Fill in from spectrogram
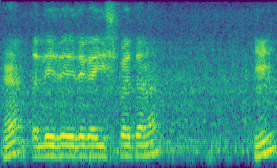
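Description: A man's voice: a little high, steady tone, quick pace, dull audio, background noise. A man, speaking casually to his young child on a live stream and coaxing him over and over. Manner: coaxing and pleading, repeats himself.

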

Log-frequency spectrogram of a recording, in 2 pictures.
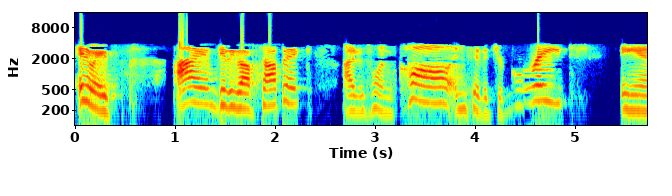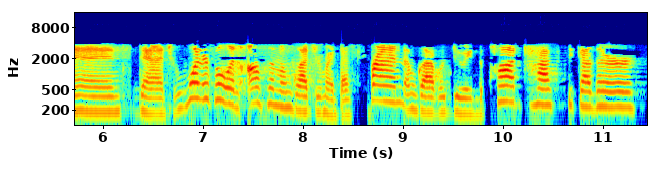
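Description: A woman's voice: a little high, expressive, moderate pace. Woman co-host leaving a teasing, rambling voicemail; thin phone-line sound. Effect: voicemail message over a phone line. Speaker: podcast co-host. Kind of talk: casual voicemail to a friend.

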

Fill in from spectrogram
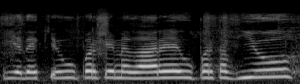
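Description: A woman's voice: high-pitched, flat delivery, takes it slowly, dark tone. A young woman casually touring a village house, pointing things out for the camera. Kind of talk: casual vlog tour. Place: village house and yard outdoors.

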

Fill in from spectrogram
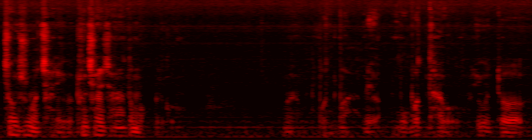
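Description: A man's voice: extremely low pitch, fairly even intonation, normal speed, noisy background. A middle-aged man talking to viewers into a phone in a rambling casual monologue, restarting words and often asking "right?".

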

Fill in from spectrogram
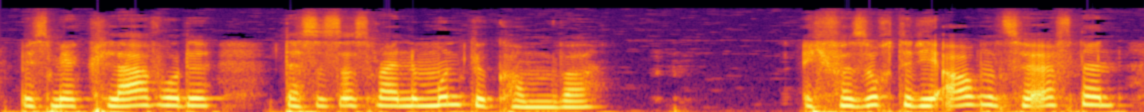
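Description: A woman narrating a novel in the first person as an audiobook reader, calm and measured. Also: sits high.

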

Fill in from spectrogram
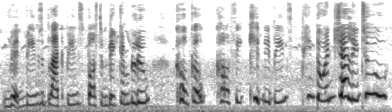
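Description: A woman voicing a tiny, excitable male chihuahua pup in a storybook read-aloud, with squeaky, rapid chatter. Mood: eager.

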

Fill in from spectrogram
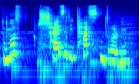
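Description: Woman gamer, high-pitched, frustrated and excitable, faint game music under her voice. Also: a little slow. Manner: excitable, swears and shrieks in frustration. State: out of breath. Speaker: let's play gamer. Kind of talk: live game commentary.

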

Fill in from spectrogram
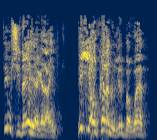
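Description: Sarcastic Egyptian police sergeant. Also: male voice, high voice, racing, exaggerated voice. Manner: sarcastic, lively.

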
